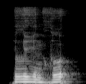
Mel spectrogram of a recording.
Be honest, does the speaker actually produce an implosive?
no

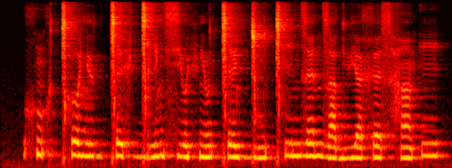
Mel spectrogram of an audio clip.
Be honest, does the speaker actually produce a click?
yes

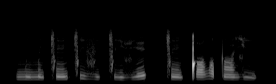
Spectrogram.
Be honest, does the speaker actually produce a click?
yes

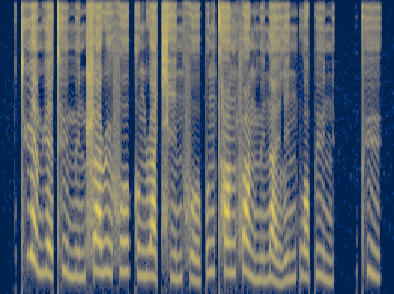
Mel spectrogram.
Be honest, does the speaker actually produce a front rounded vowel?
yes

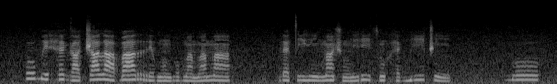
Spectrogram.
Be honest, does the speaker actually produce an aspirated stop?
no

